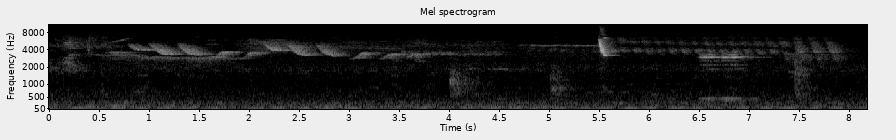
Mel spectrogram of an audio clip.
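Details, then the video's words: Trinidad bullfinch, a young brown bird just beginning to voice its song, 7 November 2019: a rapid string of high, sweeping downslurred notes repeated in short bursts, followed by a sharp click and thin whistled tones amid low hiss. "Trini bullfinch Brown bird now start voicing"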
